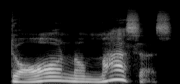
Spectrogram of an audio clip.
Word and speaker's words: το όνομά σας: But if you say to onomasas, then you have a stressed syllable, an unstressed syllable, a stressed syllable, an unstressed syllable, which is much more rhythmic and much more easy to pronounce.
